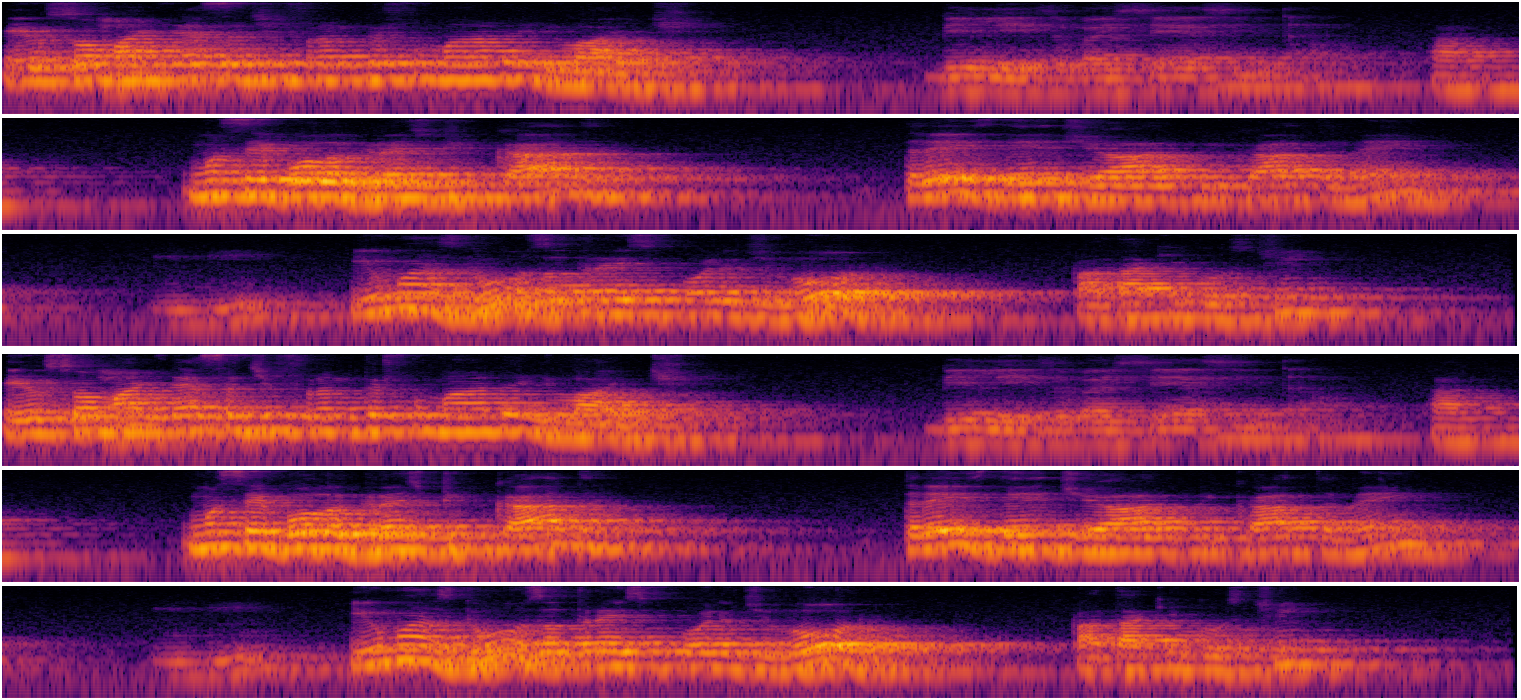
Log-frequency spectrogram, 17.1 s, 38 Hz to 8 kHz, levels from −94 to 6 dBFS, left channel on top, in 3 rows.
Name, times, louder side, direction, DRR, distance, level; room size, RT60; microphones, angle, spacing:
voice 1, 0.0-2.4 4.6-4.8 5.4-5.5 6.4-8.0 9.1-11.0 12.7-14.7 15.4-16.2, right 1 dB, 90° right, 2 dB, 1.1 m, -20 dB
voice 2, 3.5-5.0 11.9-12.4, right 1 dB, 5° right, -5 dB, 1.4 m, -33 dB
10.5 x 3.8 x 3.1 m, 1.2 s
head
